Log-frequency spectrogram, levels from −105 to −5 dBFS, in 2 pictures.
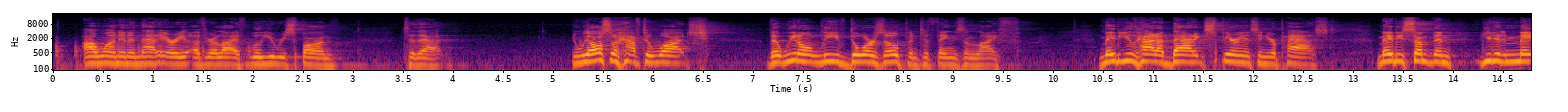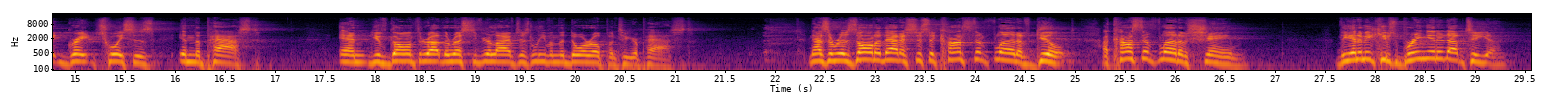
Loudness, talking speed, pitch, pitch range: -29 LUFS, 185 wpm, 190 Hz, 160-215 Hz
